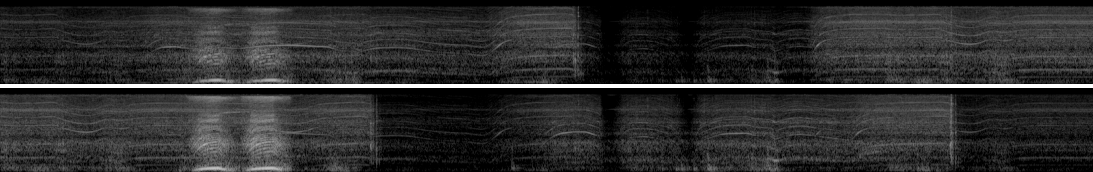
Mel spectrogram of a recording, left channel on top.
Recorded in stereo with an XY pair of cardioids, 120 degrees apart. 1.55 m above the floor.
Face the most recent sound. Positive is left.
turn(degrees=-65)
